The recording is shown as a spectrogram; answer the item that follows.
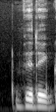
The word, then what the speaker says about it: Wittig: Hello, today we're going to talk about the Wittig reaction. So, the pronunciation here is a V.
